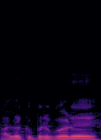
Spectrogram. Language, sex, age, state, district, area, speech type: Tamil, male, 60+, Tamil Nadu, Kallakurichi, urban, spontaneous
